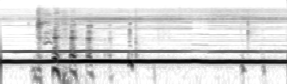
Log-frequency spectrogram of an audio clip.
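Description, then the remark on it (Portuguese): A person imitates a woman's howl, holding one long, steady, high-pitched wail for about three seconds. It sounds loud, with a few breathy vocal bursts near the start. “E ela uivava.”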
